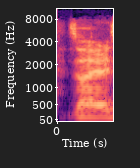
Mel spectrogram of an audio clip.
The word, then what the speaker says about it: Zouhairi: Um yeah, my name is Zouhairi. That's how I pronounce it. Zouhairi.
